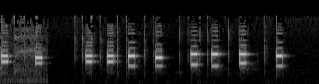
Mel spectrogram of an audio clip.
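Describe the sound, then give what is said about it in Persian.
Telephone keypad tones dial a number: ten short, evenly pitched beeps in an irregular rhythm, the first blended with brief noise, and no voices. “یک زنگ بزنم که کجا هستن و چی میکنن”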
